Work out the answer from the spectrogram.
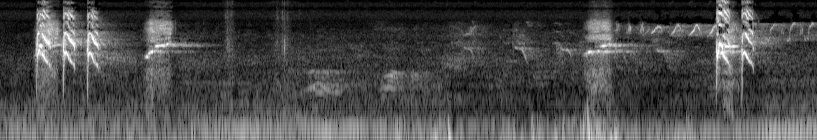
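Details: A tame rose-ringed parakeet, said to talk, lets out a rapid pair of harsh descending screeches, then scattered squawky syllables and a closing screech pair, with faint human voices and low rumble behind.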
